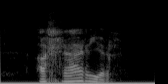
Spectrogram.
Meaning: one who works in agriculture; farmer, farmhand, agricultural labourer, etc
- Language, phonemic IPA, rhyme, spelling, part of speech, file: Dutch, /aːˈɣraː.ri.ər/, -aːriər, agrariër, noun, Nl-agrariër.ogg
